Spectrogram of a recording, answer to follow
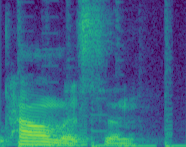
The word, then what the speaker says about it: Palmerston: I'd say Lord Palmerston. Yeah. Palmerston. Lord Palmerston. Don't pronounce the L in palm.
